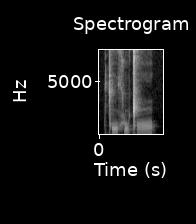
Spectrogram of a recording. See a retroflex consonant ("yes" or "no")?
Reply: yes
